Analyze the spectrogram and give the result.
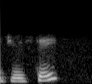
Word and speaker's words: Giusti: Welcome to the show, Debra Gusti. – Thank you. So great to be here. – Good. And I just have to check. Am I saying your name properly? – You are. Totally correct.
